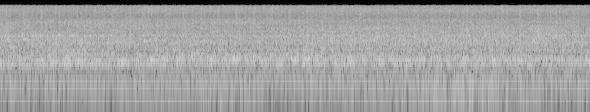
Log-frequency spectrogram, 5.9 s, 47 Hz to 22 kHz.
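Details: Toyota Camry (2002–04/05), just bought, idling: a faint fast ticking and slight rattle above the engine hum under the hood; owner asks if normal; unidentified under-hood noise at idle, cause unconfirmed.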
